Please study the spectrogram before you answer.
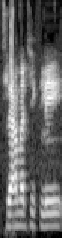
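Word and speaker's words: dramatically: বেসিকলি ড্রামেটিকলি এরকম।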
